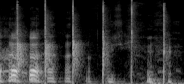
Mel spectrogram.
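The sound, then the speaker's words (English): Several sharp single hand claps, about five, land at uneven intervals over a couple of seconds, while a voice murmurs and chuckles underneath. “I do singles, single claps.”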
